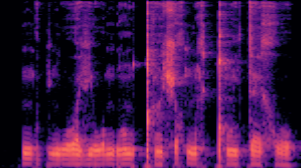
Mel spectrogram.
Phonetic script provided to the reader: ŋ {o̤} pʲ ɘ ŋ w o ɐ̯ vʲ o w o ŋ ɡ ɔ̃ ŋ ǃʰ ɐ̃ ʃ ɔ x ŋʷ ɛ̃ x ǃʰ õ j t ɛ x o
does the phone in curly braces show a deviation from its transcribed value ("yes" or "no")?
no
